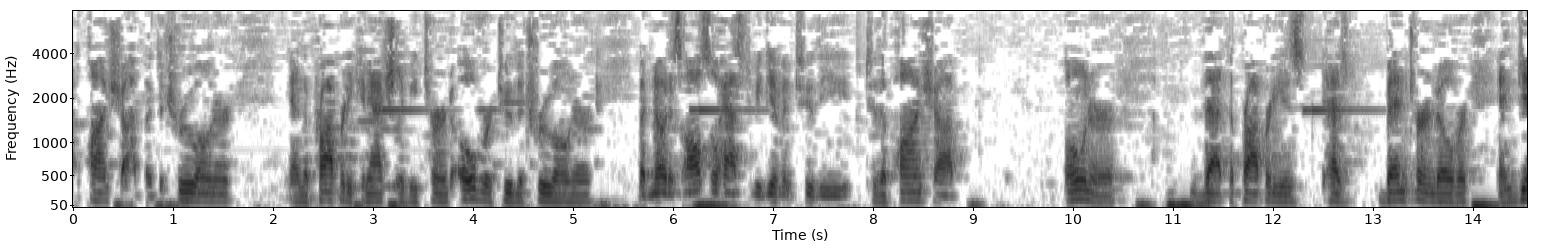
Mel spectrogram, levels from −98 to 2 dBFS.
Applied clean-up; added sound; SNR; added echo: classical method Wiener filter.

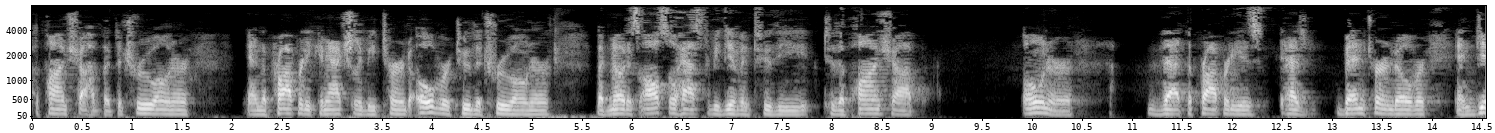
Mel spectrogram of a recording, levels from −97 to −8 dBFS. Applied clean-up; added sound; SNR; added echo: neural mask model Resemble Enhance denoiser.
